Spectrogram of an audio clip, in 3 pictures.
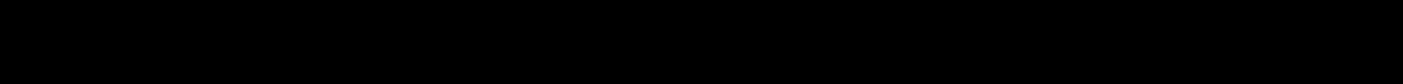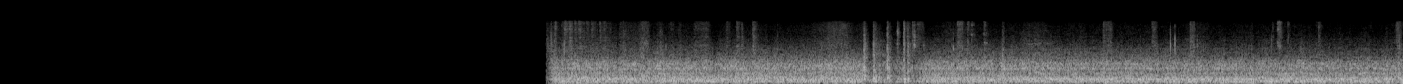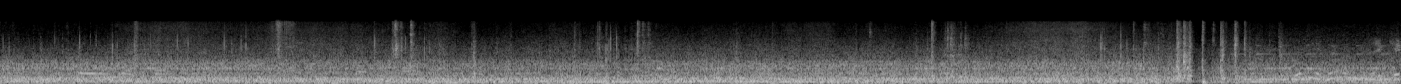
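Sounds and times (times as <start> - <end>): car road and engine noise: 19.5 - 42.0.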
